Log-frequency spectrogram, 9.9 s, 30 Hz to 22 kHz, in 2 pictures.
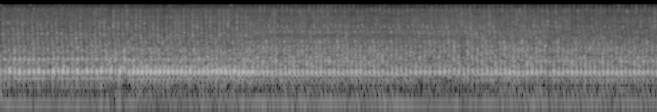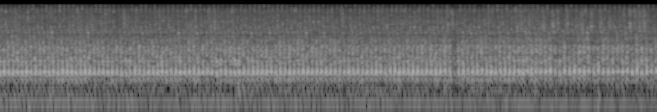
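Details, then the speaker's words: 2006 Volkswagen Jetta 1.9L TDI idling, failure signs from about 120,000 miles: rapid, uneven chatter and flapping from the accessory belt and tensioner caused by a failing overrunning alternator decoupler pulley. "so as we observed these are some of the belt or tensioner flapping or chattering noises associated with a bad overrunning alternator pulley"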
